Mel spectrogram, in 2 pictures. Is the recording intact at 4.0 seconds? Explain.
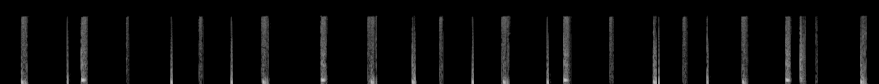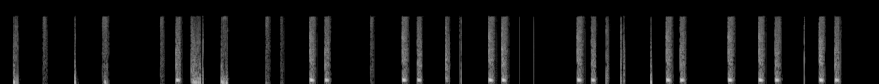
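No, at 4.0 seconds the music is damaged by two faults that run through the whole clip.

Low bit depth without dither: the signal was likely rounded to very few levels without dither, which fits 4-bit quantisation. The error tracks the music and sits almost as loud as the music itself, so quiet sounds turn gritty and grainy.

AAC compression: an AAC-LC encoder likely ran at a very low rate, pointing to about 32 kbps, and quantised the spectrum coarsely. Nothing survives above 10 kHz, so the music sounds dull and smeared, with plainly audible warbling and fizz on sustained sounds.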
